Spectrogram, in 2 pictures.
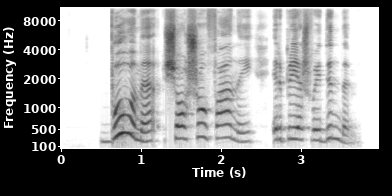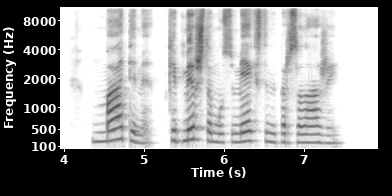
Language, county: Lithuanian, Klaipėda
